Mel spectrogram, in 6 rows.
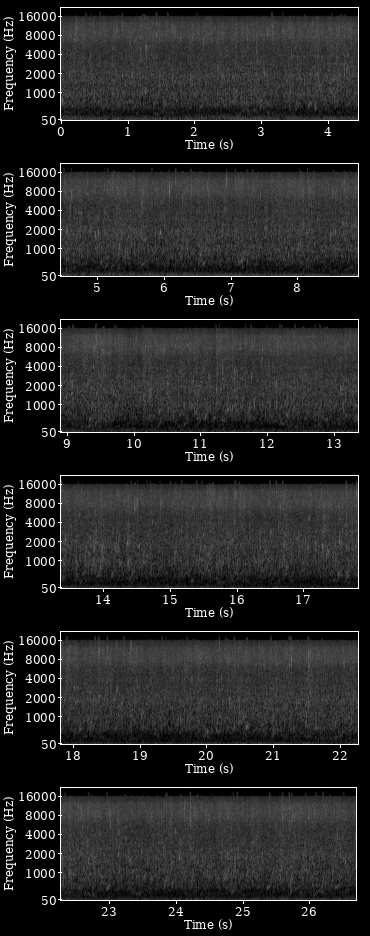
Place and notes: Among the trees along the gently flowing Caol stream behind the Russagh Mill Hostel, Skibbereen.
Recorded onto a Zoom H5 with an Audio Technica AT2022 on a Joby Gorillapod wrapped around a tree.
